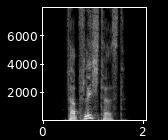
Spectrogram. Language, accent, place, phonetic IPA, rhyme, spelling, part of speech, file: German, Germany, Berlin, [fɛɐ̯ˈp͡flɪçtəst], -ɪçtəst, verpflichtest, verb, De-verpflichtest.ogg
- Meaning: inflection of verpflichten: 1. second-person singular present 2. second-person singular subjunctive I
